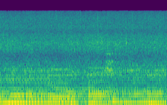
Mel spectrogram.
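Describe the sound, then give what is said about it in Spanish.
Rain falls in an enchanted, magical forest, a steady dense patter that holds loud throughout above a low droning undertone. “Bajo la lluvia, en medio de un bosque embrujado, mágico, como son todos los bosques del mundo”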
